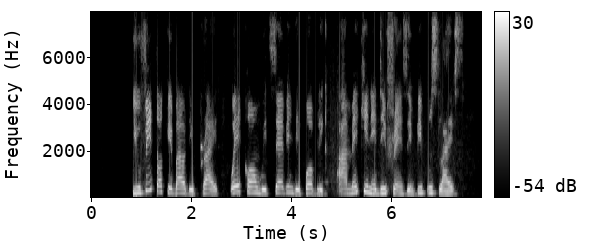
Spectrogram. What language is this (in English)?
Nigerian Pidgin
